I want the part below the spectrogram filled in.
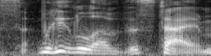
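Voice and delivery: sarcastic. Speaker talking to friends about the fall season, sarcastic. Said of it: "That's sarcasm".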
